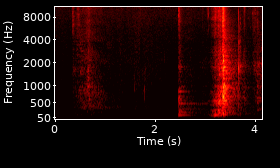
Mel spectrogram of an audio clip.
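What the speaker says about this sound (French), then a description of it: "Vous pouvez enlever votre chaise du tapis" A chair drags and scrapes across a yoga mat during a relaxed session, with a faint shuffle followed by a louder, rougher scraping burst near the end.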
